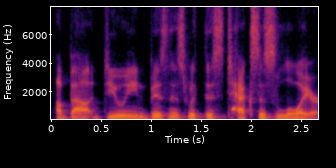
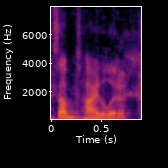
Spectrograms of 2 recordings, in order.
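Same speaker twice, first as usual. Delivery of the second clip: ordinary talk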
